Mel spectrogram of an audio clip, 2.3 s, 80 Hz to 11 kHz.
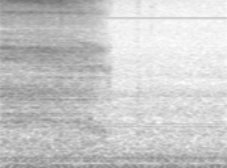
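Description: Air rushing through a Velocity rebuildable dripping atomizer with its airflow fully open as a sub-ohm vape is drawn on, its 0.22-ohm coil firing at 60 watts: a breathy hiss of about a second and a half that fades out.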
